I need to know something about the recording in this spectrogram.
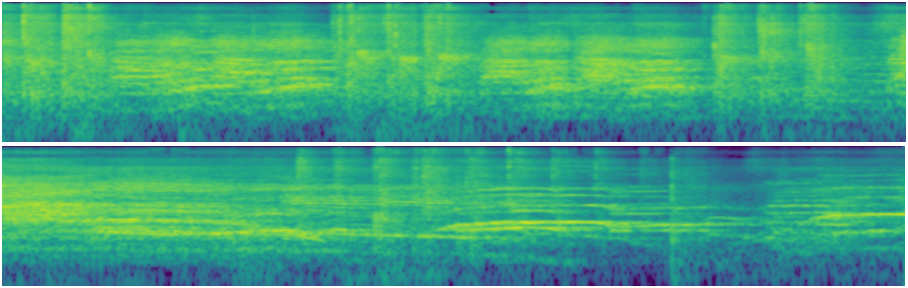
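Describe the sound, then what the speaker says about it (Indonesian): A classroom group performs a rhythmic clapping chant in honour of a student group, with bursts of sharp claps between chanted voices and shouted lines. "Kita kasih tepuk salut untuk kelompok Cici."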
